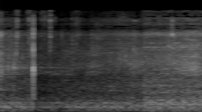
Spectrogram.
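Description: Steady low background hum of a supermarket, with one sharp click about a third of a second in as the plastic clamshell cupcake container is handled.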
